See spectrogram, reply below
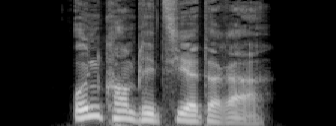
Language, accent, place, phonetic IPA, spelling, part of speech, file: German, Germany, Berlin, [ˈʊnkɔmplit͡siːɐ̯təʁɐ], unkomplizierterer, adjective, De-unkomplizierterer.ogg
- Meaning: inflection of unkompliziert: 1. strong/mixed nominative masculine singular comparative degree 2. strong genitive/dative feminine singular comparative degree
